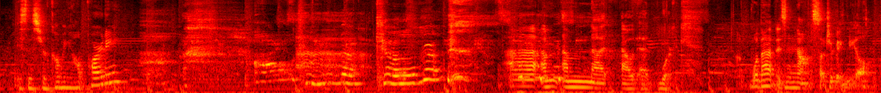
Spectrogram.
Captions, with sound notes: Is this your coming out party? Oooh, come out, come out (giggle) I - I'm not out at work. Well, that is not such a big deal.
